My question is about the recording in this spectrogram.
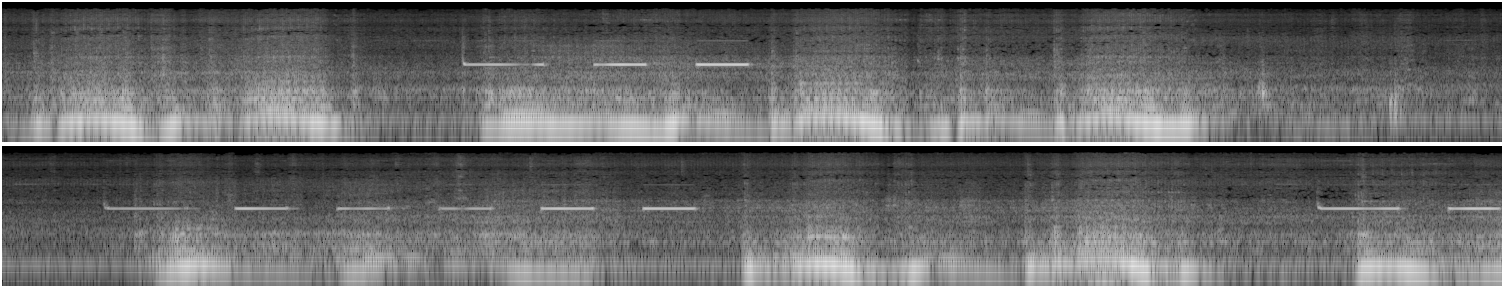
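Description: Old Toyota Dyna dump truck manoeuvring over dirt, its engine revving up and dropping back in repeated surges. Its reversing beeper sounds in short runs of evenly spaced beeps, about one a second, three times over.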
